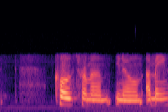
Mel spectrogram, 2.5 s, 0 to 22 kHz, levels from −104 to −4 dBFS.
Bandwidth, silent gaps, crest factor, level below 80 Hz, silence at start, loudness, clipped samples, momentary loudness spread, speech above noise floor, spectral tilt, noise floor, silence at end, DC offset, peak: 3.6 kHz; none; 18 dB; -80 dBFS; 0.85 s; -31 LUFS; under 0.1%; 8 LU; 33 dB; -7.5 dB/octave; -63 dBFS; 0 s; under 0.1%; -14 dBFS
